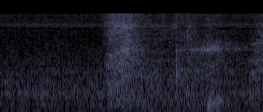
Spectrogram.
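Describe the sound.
Faint dog sounds: a couple of brief, soft snorting or whimpering noises from a pet dog, with no talk over them.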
